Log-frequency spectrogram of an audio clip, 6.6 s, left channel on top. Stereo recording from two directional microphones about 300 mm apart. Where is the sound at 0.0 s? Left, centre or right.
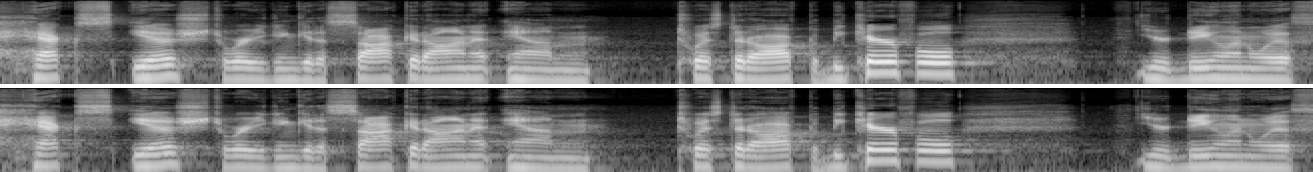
Centre.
